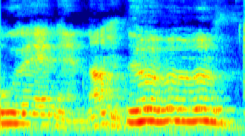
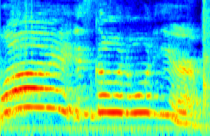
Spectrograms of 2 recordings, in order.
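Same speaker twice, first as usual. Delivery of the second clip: much higher, louder, very slow bewilderment; confused; 8 dB louder, much slower than usual. Retold or imitated. On stage, confused by the laughing crowd, slow high bewilderment. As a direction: stretch it out, totally lost. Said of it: "And I was like".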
